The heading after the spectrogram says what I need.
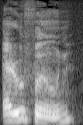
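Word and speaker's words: エルフーン: But this guy, whose Japanese name is pronounced Erufune, has a grass type, has a lot of really crippling non-attacking moves.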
